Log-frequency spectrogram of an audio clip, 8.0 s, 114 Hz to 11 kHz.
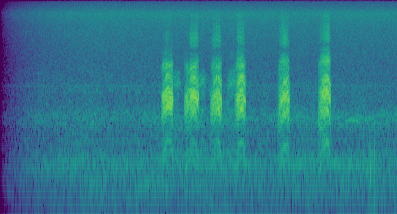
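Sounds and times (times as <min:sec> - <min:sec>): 
background hiss: 0:00.0 - 0:07.9
common raven croaking in Arizona: 0:03.2 - 0:05.0, 0:05.6 - 0:05.8.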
